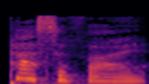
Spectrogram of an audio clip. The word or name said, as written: pacify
